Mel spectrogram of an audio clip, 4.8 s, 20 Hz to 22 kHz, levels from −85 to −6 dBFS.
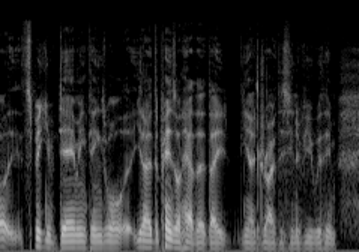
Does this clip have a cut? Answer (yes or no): no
